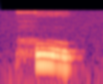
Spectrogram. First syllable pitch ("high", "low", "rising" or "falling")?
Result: falling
